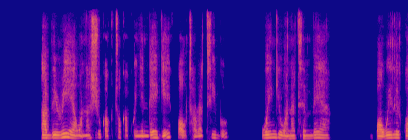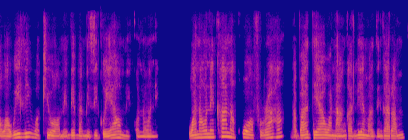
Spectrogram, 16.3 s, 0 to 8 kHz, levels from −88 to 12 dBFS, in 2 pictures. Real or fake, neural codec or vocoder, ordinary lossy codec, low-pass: fake; codec, 16 kHz, 4.8 kbps, FACodec; AAC, 48 kbps; 7.2 kHz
